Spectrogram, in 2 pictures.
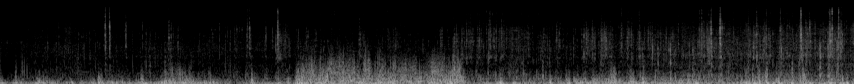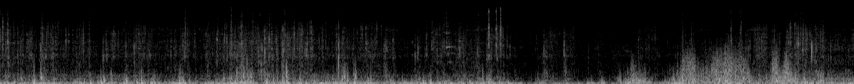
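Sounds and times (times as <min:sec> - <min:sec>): bike tyres knocking and rattling: 0:00.0 - 0:17.0
wind on microphone: 0:00.0 - 0:17.0.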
